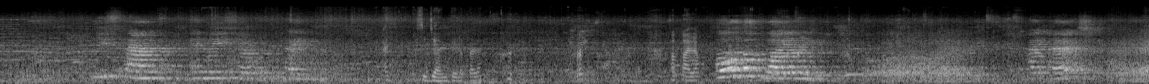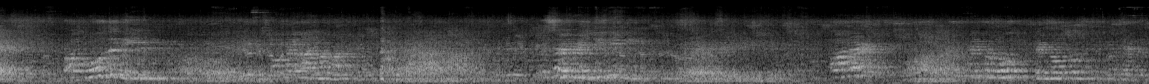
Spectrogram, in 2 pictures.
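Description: A woman speaks steadily through a loudspeaker in a large echoing hall.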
